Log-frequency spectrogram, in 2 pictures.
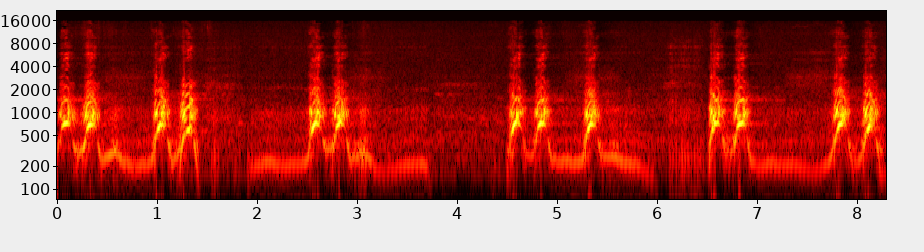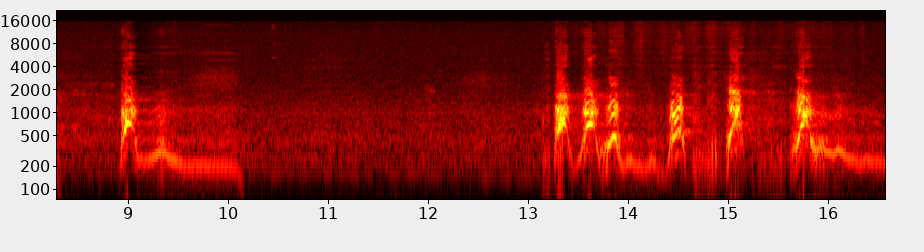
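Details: Cocker Spaniel barking grumpily in rapid runs of two to three sharp barks, pausing briefly between groups, falling silent for a few seconds, then resuming with a fast volley.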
